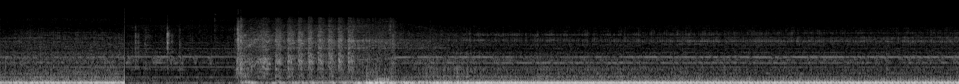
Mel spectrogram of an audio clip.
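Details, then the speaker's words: 1971 Nissan Skyline Hakosuka GT-R tribute, straight-6 with ITBs, dyno-tuned, static fuel pressure, cold start: brief cranking, catches at once, smooth even idle around 900 RPM with no ticks or bangs; normal cold start and idle. "Just the cold start of the engine. Idle is nice, obviously you can hear no ticks, no bangs, no nothing like that. Nice smooth idle, even with the ITBs."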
